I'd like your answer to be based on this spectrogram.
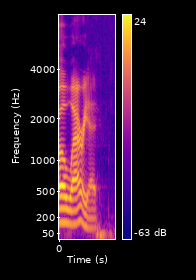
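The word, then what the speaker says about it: Oruwariye: I'm the only guy that can pronounce this guy's name. – I don't want to butcher it. Aro-Warie. It's not really that hard.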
